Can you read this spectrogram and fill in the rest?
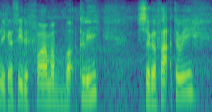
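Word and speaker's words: Bulkeley: You can see the former Buckley Sugar Factory. Buckley is spelled B-U-L-K-E-L-E-Y.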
